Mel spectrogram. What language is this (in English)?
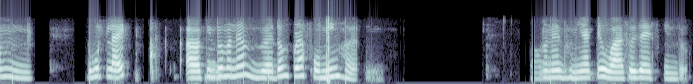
Assamese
